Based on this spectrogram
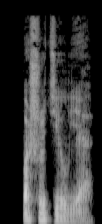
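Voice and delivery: usual speaking voice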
